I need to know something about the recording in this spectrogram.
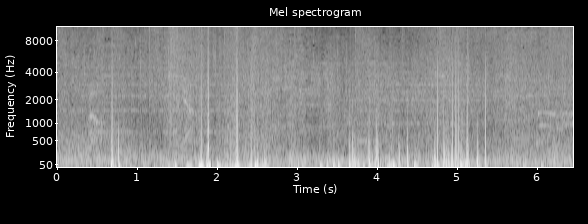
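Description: Loud explosions boom and crash repeatedly.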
